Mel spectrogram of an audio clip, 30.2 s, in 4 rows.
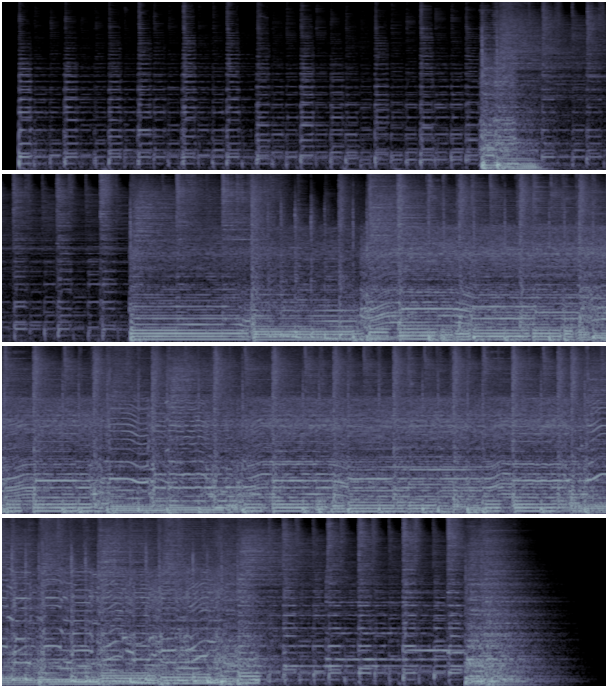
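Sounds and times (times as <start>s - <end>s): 
intro music: 6.0s - 6.9s, 9.2s - 29.7s.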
